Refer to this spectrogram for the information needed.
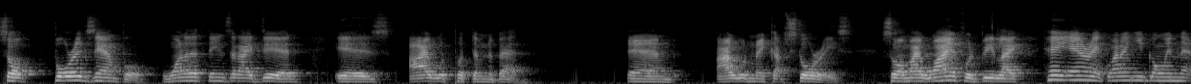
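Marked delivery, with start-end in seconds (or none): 10.4-11.9 put-on woman's voice. Retelling what the wife would say at bedtime: imitating the wife. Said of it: "My wife doesn't really sound like that".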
